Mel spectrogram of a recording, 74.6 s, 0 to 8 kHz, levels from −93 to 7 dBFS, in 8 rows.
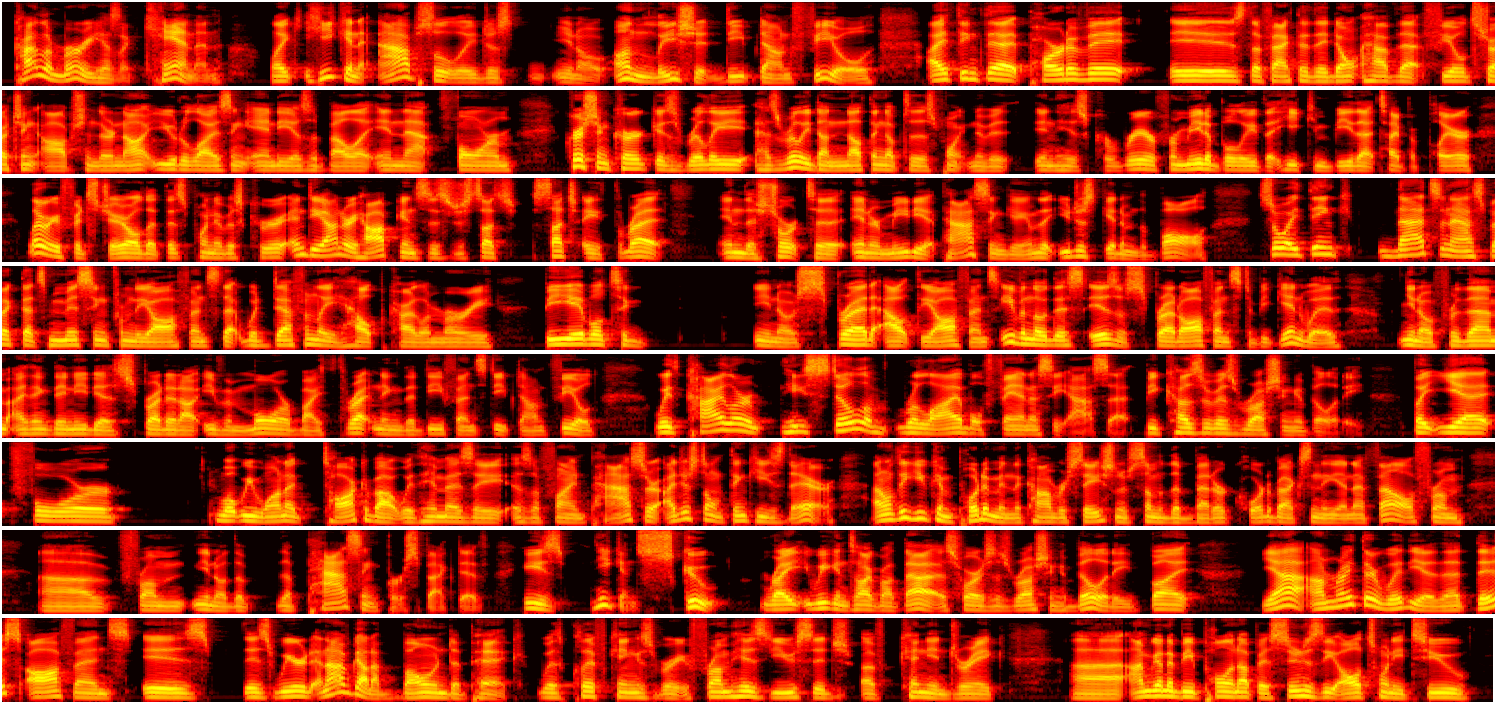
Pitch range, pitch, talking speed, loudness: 105-130 Hz, 120 Hz, 220 wpm, -23 LUFS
